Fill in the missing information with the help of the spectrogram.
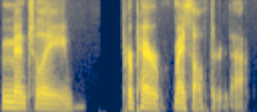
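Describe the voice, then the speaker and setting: A player in a tabletop game, describing their character's feelings in a reflective, halting way. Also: mid-range voice, steady tone, gravelly, a bit bright, smooth, dry recording, clean studio sound.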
